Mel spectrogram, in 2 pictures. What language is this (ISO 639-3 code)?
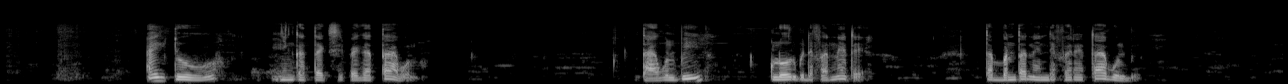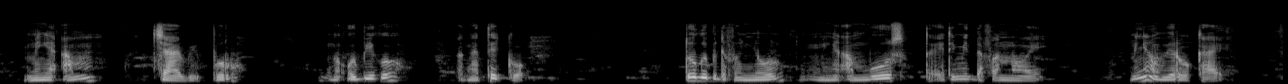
wol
